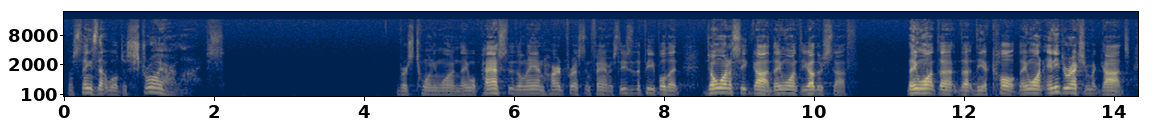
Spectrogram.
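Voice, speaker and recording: A man preaching a sermon as pastor, swinging between loud emphasis and quiet asides. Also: medium pitch, moderate pace.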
